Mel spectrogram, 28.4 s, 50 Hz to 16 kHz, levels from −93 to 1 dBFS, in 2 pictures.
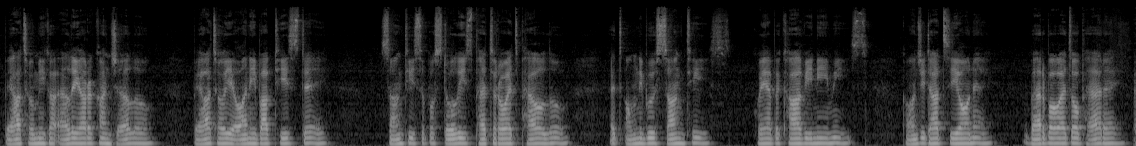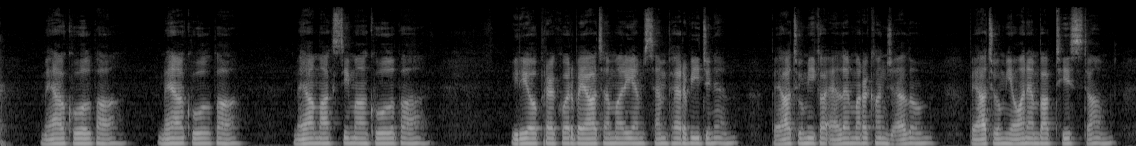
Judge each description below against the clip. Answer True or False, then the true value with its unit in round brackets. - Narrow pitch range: True (1.0 semitones)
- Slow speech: True (90 wpm)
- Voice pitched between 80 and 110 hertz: False (125 Hz)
